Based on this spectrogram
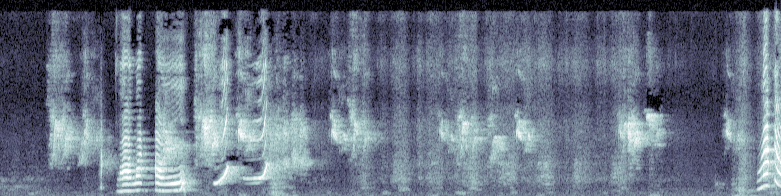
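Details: Green Indian ringneck parakeet mimicking speech: a short burst of stacked, warbling word-like syllables. Scattered soft high chirps follow, and a sharp rising phrase comes at the close.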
